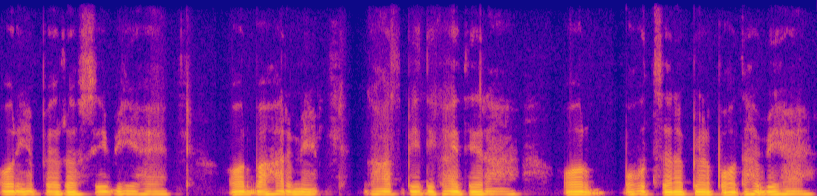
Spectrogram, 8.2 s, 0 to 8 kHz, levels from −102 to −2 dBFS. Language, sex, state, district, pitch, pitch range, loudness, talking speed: Hindi, male, Jharkhand, Palamu, 100 Hz, 95-100 Hz, -20 LUFS, 155 wpm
